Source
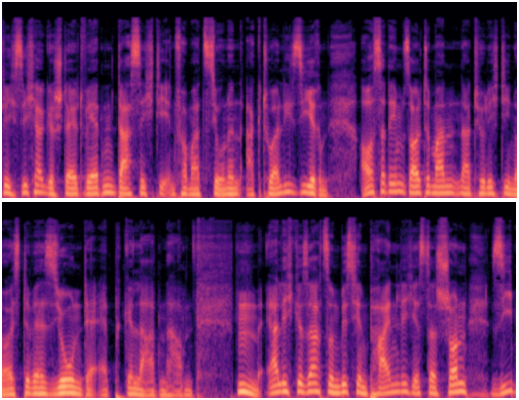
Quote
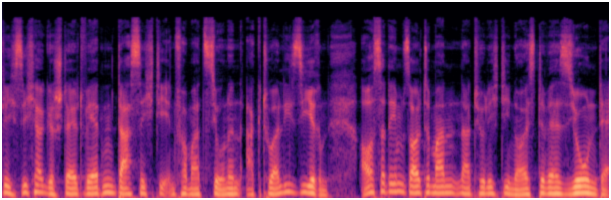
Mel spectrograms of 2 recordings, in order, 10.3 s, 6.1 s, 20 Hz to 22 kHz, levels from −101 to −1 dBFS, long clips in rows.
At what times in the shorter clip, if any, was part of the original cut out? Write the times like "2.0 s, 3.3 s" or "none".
none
